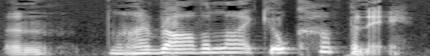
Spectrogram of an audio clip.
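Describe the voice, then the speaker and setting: A woman reader voicing a cheerful, teasing grown man who is a father, lowering her voice a little and keeping it easygoing. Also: sing-song, normal speed, vocal fry.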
